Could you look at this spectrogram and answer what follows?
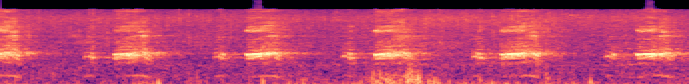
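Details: Helmeted guineafowl repeating the 'tô fraco' call: grating, raspy notes in quick succession, about five calls in a few seconds, over a faint low background rumble.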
